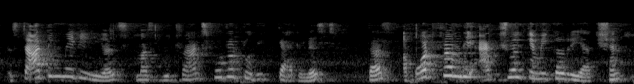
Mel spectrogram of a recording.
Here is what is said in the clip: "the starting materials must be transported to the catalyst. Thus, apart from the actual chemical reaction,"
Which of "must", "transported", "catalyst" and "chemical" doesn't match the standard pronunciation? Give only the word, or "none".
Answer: transported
